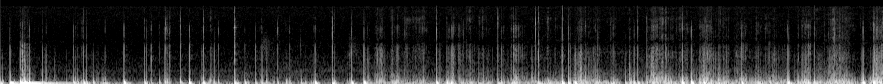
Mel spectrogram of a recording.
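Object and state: Beeswax food wrap.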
